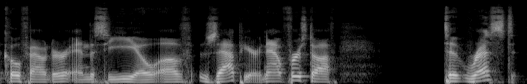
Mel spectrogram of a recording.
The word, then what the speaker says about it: Zapier: So you are the co-founder and the CEO of Zapier. Now, first off, to rest all of the pronunciation to rest here at this point, it is Zapier, correct? Yes, Zapier makes you happier.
